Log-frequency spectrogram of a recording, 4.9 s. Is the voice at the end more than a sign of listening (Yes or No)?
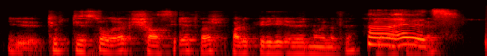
Yes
